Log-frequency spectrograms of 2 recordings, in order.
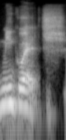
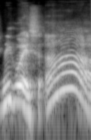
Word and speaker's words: Miigwech: Miigwech. Miigwech. Miigwech.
